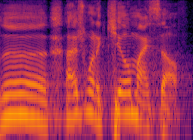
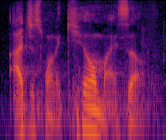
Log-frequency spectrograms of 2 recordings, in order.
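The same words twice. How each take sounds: First: Put-on high, loud wail of a hurt kid; upset child outburst. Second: Said in the usual way. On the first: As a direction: imitate a seven-year-old crying it out, pitched up. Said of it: "And she goes". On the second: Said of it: "saying the words".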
